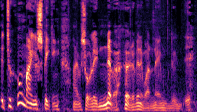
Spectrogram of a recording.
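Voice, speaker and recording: Brief: a whiny pampered game noble, very lively pitch, hesitant and rattled. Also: male voice, a little fast, a little hiss or hum. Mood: flustered. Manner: flustered, hesitant and pleading. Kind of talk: video game cutscene acting.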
